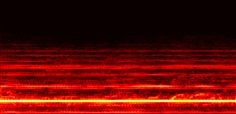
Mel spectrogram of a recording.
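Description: Electric guitar holding one steady, ringing note through its amp, sustained like feedback, with no change in pitch.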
